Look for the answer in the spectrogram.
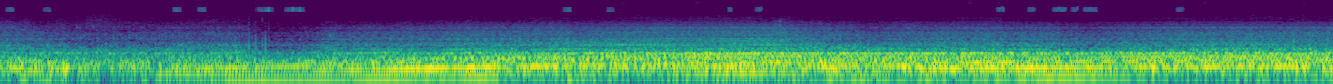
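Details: Front-wheel-drive diesel car driving at speed, recorded inside near the floorboards: deep steady growl like tire noise under road noise from a bad wheel bearing; silent at low speed, louder turning left, fading when the steering shifts load.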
